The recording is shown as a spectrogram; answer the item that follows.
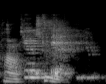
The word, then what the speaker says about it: partout: Okay, there's no partout. It's just partout. Partout. The T is silent.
